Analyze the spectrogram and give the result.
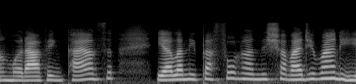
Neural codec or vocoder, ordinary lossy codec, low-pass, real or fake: codec, 16 kHz, 0.5 kbps, FunCodec, trained on LibriTTS, 25 frames a second; none; 7.2 kHz; fake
